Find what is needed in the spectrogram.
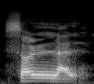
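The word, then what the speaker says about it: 설날: se prononce comme un humble donc ça se prononce bien solal pour tout ce qui est raide l'exception de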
